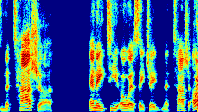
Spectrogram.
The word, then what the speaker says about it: Natosha: my head natosha but it's pronunciation is like the regular spelling Natasha ah okay okay so I'm I'm I'm uh I I'm seeing n-a-t-o-s-h-a and saying natosha but it's actually pronounced Natasha n-a-t-o-s-h-a Natasha all right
